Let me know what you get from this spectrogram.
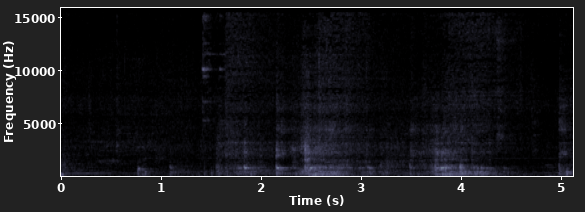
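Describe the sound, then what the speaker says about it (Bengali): A spoon stirring turmeric into khichuri in a pressure cooker, with close scraping and clinking of metal against the pot in uneven strokes and soft sizzling beneath, no talking. "হলুদটা দিয়ে ভালো করে নেড়ে চেড়ে নেওয়া হচ্ছে"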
